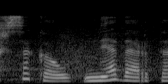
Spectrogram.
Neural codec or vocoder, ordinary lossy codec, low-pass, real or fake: none; AAC, 48 kbps; 9.9 kHz; real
